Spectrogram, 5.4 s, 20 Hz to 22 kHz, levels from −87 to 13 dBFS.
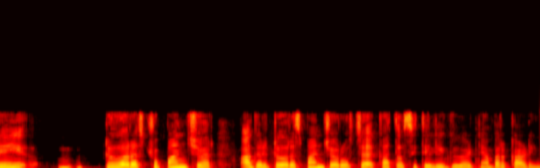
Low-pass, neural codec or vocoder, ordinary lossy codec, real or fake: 7.2 kHz; none; none; real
